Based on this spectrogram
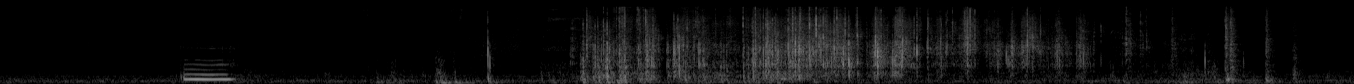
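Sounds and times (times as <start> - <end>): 
sheet of paper crumpled and tossed aside: 5.6 - 12.4.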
